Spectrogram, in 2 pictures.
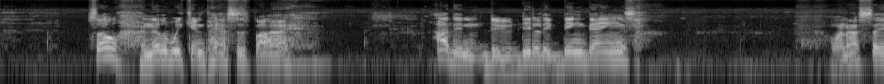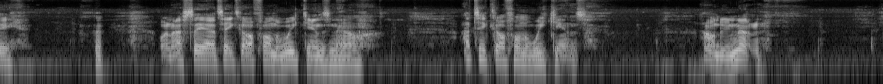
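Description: A middle-aged man talks calmly and close to a microphone, outdoors.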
